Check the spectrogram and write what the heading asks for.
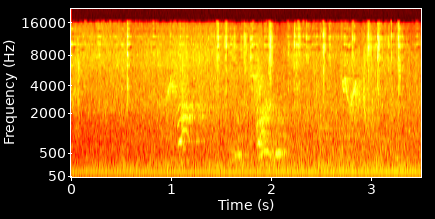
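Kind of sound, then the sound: animal, dogs barking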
